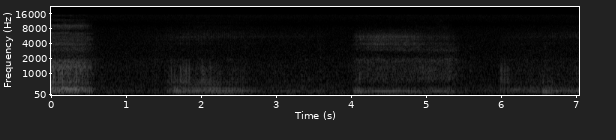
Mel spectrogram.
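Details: A subject sound asleep, with rough, buzzing inhaled snores and hissing exhalations about every four seconds while her nose is handled to change the sound; snoring.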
